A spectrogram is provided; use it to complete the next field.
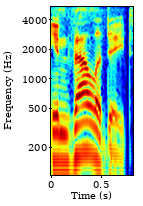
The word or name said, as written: invalidate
